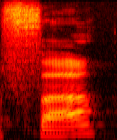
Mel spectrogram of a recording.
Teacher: so you just switch any th sound to an f sound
